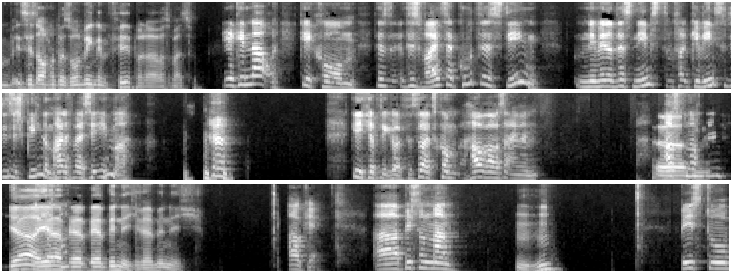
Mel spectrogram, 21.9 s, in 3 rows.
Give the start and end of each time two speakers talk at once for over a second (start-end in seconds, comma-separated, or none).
13.8-15.4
